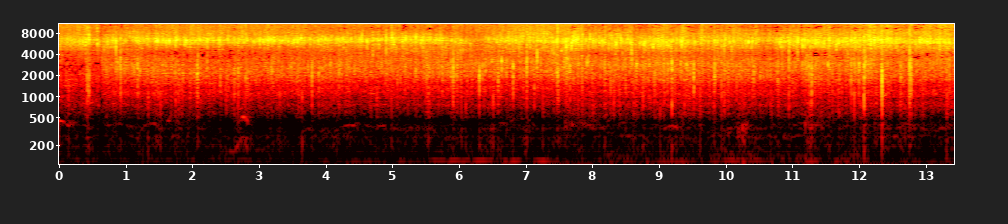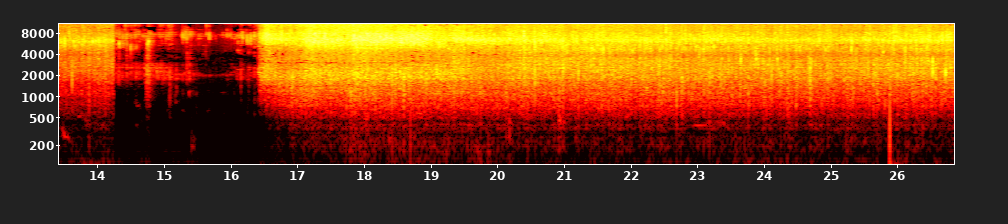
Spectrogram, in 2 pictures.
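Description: Whole spice-coated fish frying in hot oil in a pan, a steady sizzling hiss with fine pops. About halfway through it drops out for a couple of seconds, then comes back louder.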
